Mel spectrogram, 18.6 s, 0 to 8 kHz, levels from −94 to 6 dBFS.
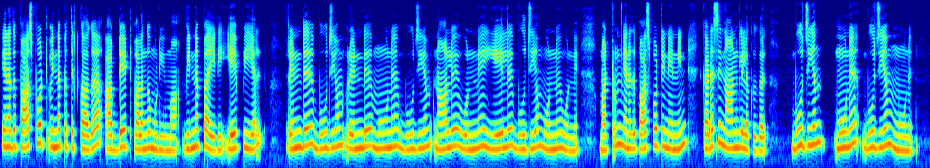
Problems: none marked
